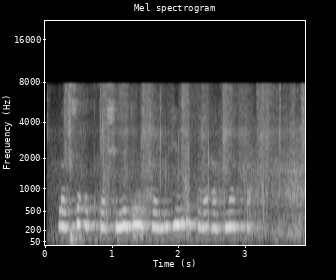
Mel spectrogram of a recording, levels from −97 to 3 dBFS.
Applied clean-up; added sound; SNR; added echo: none; Walk, footsteps; 14 dB; reverberation time 0.7 s.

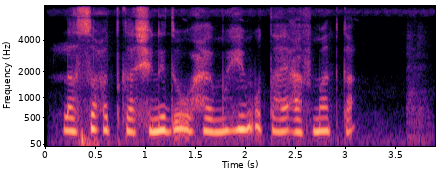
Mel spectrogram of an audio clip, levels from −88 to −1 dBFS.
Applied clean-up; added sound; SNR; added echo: none; none; none; none.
